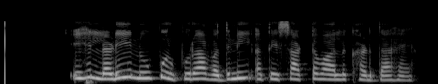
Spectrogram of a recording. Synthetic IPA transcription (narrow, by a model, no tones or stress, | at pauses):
ɪɦləɽiːnũːpʊɾpʊɾaːʋəd̪ɳiːʔət̪eːsəʈʋaːlkʰəɽd̪aːɦɛː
